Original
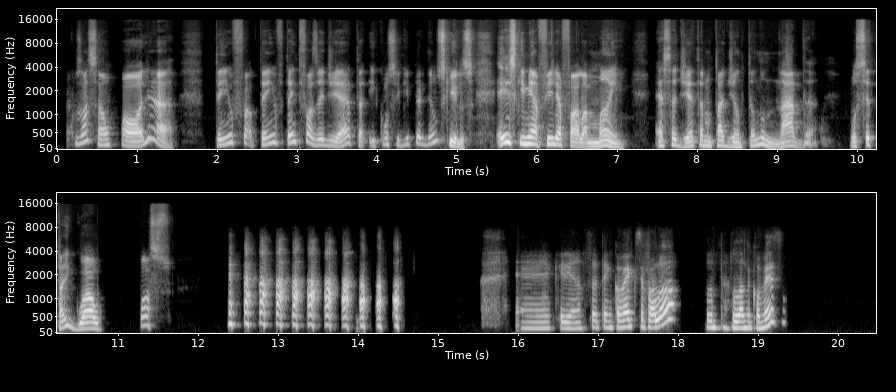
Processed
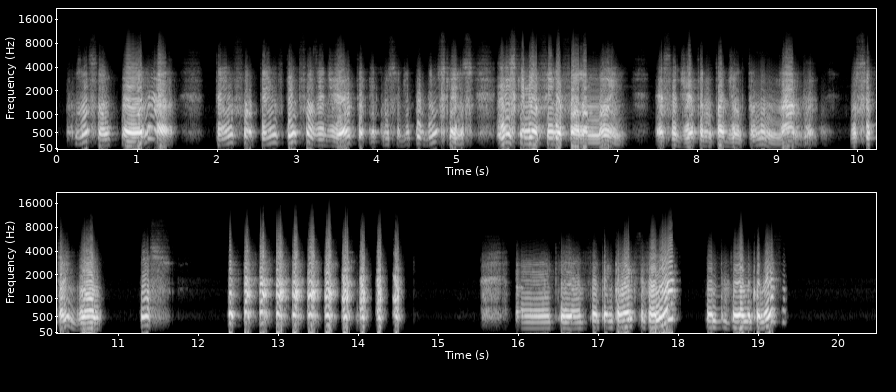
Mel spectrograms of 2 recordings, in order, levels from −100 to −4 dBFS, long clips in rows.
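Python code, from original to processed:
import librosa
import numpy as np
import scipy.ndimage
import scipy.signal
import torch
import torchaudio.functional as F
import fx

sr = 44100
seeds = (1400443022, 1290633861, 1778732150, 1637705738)

y = fx.lower_of_two(x, sr, delay_ms=1.8)
y = fx.cabinet(y, sr, low_hz=370.0, low_slope=24, high_hz=2700.0, hz=(510.0, 820.0, 1300.0, 2100.0), db=(8, -6, 9, -4))
y = 10.0 ** (-15.0 / 20.0) * np.tanh(y / 10.0 ** (-15.0 / 20.0))
y = y * librosa.db_to_amplitude(5.5)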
